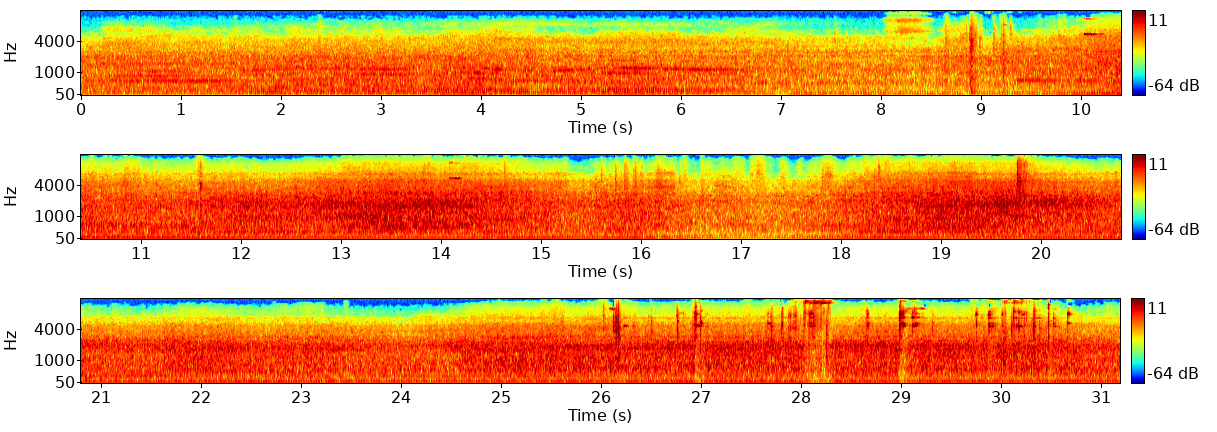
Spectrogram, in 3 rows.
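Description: Kenworth C500 truck's diesel engine running, swelling louder twice as it is given throttle, with a few sharp clicks and knocks near the end.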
